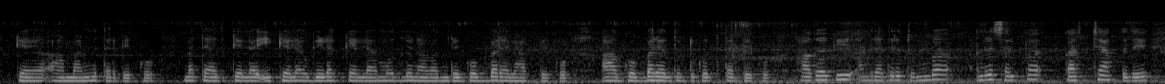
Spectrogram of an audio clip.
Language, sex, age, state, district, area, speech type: Kannada, female, 30-45, Karnataka, Shimoga, rural, spontaneous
